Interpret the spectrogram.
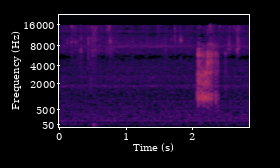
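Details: A White-bellied caique (Pionites leucogaster), a pet, gives one brief, harsh, rattling squawk lasting about a third of a second, over a quiet indoor background.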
